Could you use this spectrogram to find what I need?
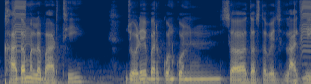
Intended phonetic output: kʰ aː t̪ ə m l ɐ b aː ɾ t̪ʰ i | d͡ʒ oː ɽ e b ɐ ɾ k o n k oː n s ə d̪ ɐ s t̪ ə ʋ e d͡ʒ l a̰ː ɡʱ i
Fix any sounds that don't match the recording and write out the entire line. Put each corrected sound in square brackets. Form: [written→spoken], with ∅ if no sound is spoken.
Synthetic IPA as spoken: kʰ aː t̪ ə m l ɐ b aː ɾ t̪ʰ i | d͡ʒ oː ɽ e b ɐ ɾ k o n k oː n s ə d̪ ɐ s t̪ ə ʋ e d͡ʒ l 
